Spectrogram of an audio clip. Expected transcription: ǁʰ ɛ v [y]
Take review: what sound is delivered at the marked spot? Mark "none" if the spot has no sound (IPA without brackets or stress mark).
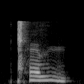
y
